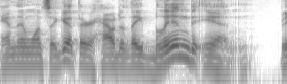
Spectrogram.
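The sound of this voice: Unforced reading voice, aloud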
